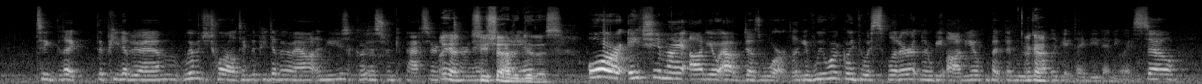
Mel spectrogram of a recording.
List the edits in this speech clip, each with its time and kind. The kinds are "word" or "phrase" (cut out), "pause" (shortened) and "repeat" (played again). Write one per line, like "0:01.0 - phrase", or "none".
0:01.0 - word
0:09.3 - word
0:09.8 - word
0:10.7 - word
